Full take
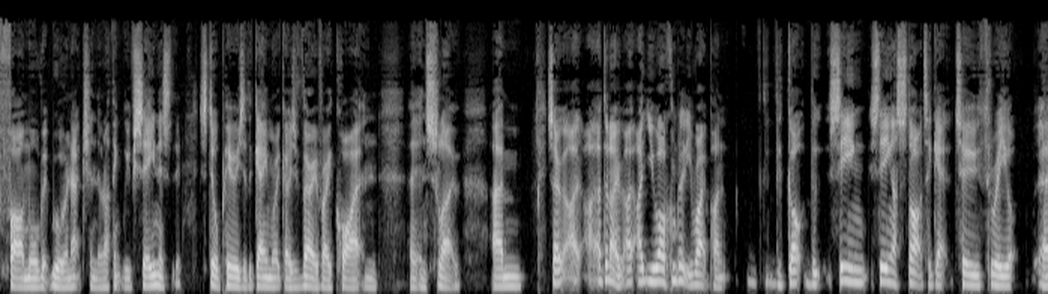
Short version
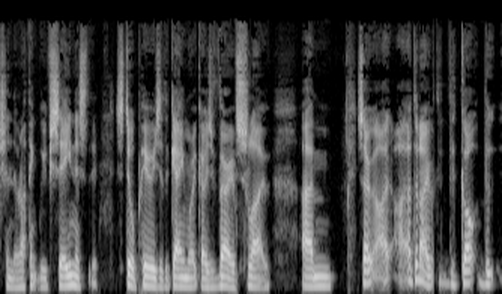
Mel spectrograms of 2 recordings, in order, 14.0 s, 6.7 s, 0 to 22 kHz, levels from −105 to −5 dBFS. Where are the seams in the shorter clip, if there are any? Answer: 3.1 s, 5.8 s

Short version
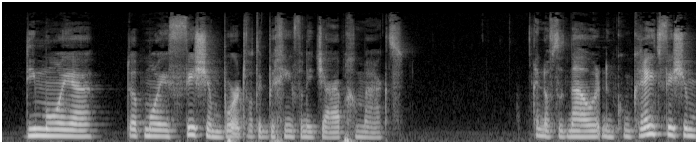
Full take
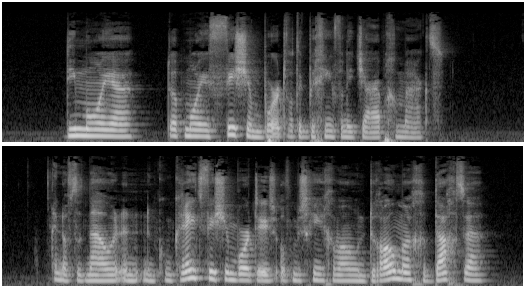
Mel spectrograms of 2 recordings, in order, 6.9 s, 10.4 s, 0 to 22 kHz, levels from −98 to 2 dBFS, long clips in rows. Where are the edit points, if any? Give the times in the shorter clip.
6.0 s

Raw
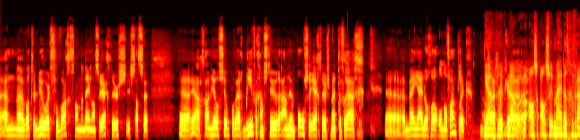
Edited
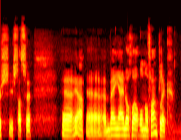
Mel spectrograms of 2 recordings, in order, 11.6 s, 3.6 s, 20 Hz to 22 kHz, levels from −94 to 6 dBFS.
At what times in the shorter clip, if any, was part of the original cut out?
1.7 s

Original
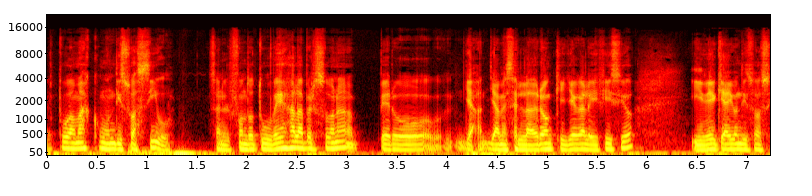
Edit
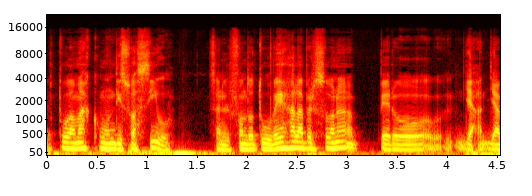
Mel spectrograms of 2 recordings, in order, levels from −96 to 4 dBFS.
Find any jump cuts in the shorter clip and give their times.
none

